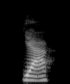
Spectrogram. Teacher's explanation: Yak is high tone because it has a low class consonant and a dead syllable with a short vowel. Yoyak, Sara'a, written with ไม้หันอากาศ กอไก่ สอฤาษี with a Garan, Yak.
